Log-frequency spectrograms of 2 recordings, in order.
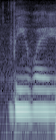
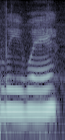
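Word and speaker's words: Liyue: harbor the capital of the nation of leeway leeway is spelled l i y u e leeway currently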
